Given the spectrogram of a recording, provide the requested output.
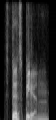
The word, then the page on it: Thespian: British English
